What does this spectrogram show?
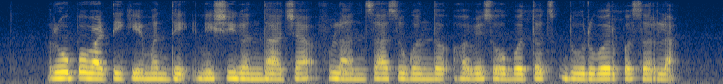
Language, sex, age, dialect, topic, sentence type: Marathi, female, 25-30, Northern Konkan, agriculture, statement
